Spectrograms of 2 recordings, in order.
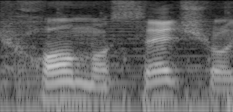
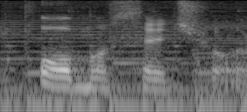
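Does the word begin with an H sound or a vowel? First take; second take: H sound; vowel. First: The word starts with a clear H sound. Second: The word starts directly with a vowel. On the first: The speaker calls it right. "I'm pretty sure you say homosexual" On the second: The speaker calls it wrong. "you don't say homosexual"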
